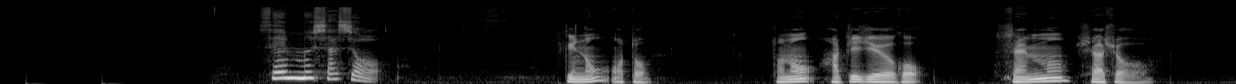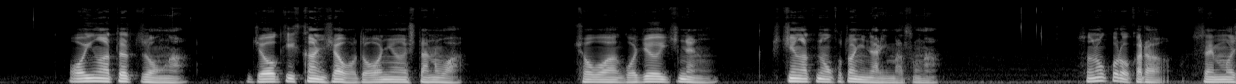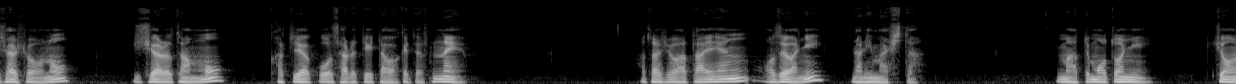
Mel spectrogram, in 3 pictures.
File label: shasyou; train; sikioto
